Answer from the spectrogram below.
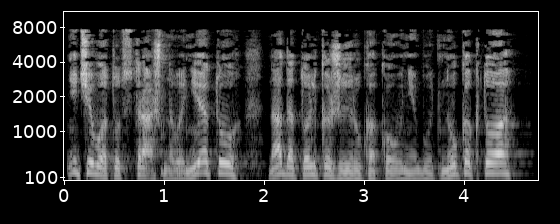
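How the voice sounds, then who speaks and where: A man voicing an elderly father who speaks in a calm, practical, commanding way. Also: on the high side, normal speed, husky, pitched above the performer's own voice. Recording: dull lo-fi audiobook recording.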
